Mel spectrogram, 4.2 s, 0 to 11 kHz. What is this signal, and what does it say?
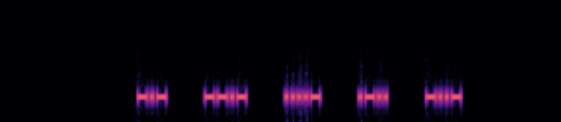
Morse code, heard as a keyed tone, about 52 wpm, spaced as for 23 wpm, 700 Hz. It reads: KQ4LX
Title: USA Call Signs - 4x Character Spacing - 50wpm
